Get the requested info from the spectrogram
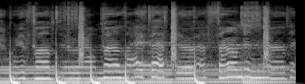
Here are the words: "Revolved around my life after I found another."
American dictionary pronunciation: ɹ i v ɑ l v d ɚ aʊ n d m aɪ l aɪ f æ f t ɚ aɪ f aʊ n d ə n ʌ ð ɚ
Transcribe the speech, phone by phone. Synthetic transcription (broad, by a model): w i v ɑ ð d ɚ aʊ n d m aɪ l aɪ f æ f t ɚ aɪ f aʊ n d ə n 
